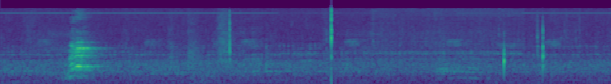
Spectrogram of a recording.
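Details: Corgi puppy, six weeks old, in a litter; a single brief, high-pitched yelp early on, followed by scattered faint clicks and taps in a quiet background.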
